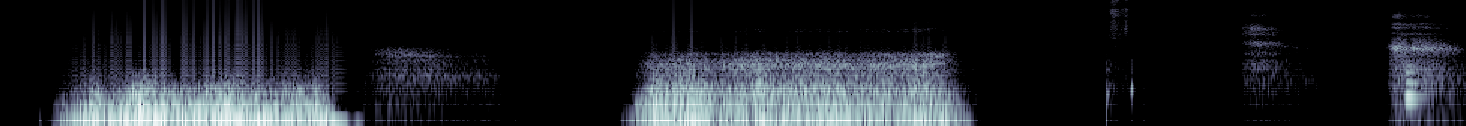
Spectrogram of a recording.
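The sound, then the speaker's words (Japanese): Heavy breathing through the nose: two long, loud, forceful breaths of about three seconds each, separated by a pause, with a softer breath trailing the first and a few faint brief noises afterward. “ふうって鼻息が荒いですね。”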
